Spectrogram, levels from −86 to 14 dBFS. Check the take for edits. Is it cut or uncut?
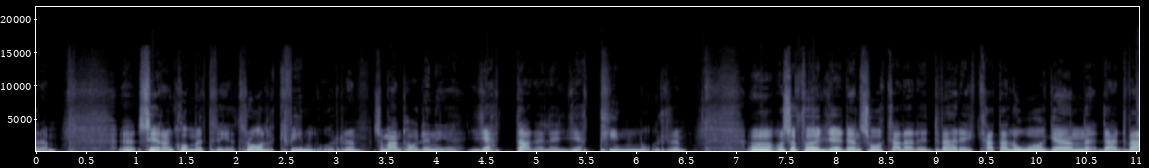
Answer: cut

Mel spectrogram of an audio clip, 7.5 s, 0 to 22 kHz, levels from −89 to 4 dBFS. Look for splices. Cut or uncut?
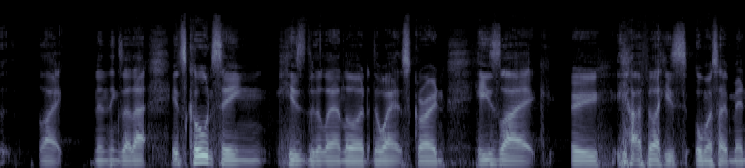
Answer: cut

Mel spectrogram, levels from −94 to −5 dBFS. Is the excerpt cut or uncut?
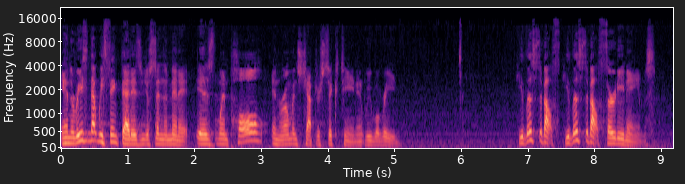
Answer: cut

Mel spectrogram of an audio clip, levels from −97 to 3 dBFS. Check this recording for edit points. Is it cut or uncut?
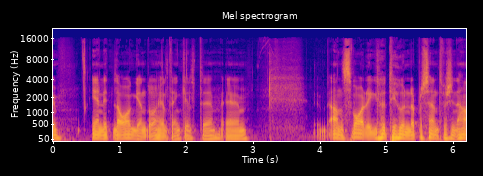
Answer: uncut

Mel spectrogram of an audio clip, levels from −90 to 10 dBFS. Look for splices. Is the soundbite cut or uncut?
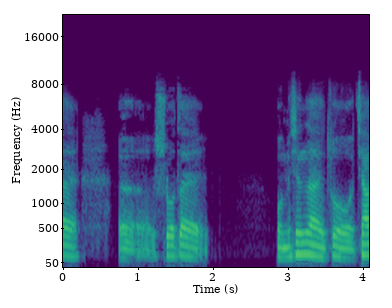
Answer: uncut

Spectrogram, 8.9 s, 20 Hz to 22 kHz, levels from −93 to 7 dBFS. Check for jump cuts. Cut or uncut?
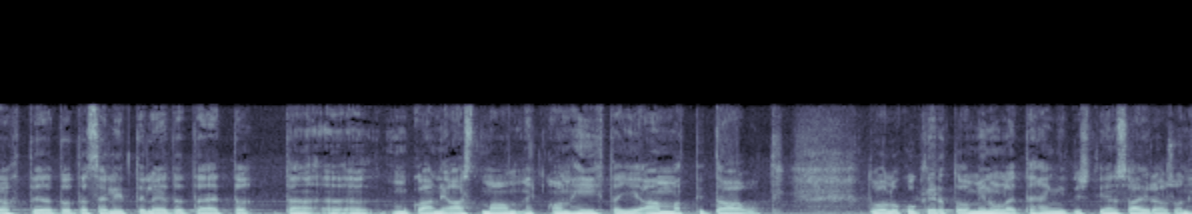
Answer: uncut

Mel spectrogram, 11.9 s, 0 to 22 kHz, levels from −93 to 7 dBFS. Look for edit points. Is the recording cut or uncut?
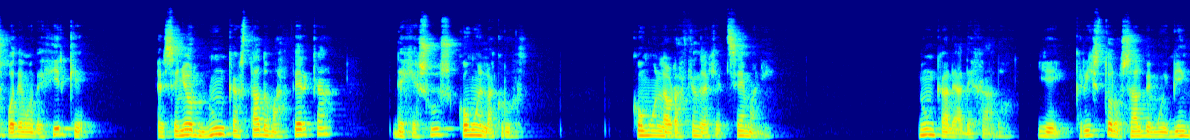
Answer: cut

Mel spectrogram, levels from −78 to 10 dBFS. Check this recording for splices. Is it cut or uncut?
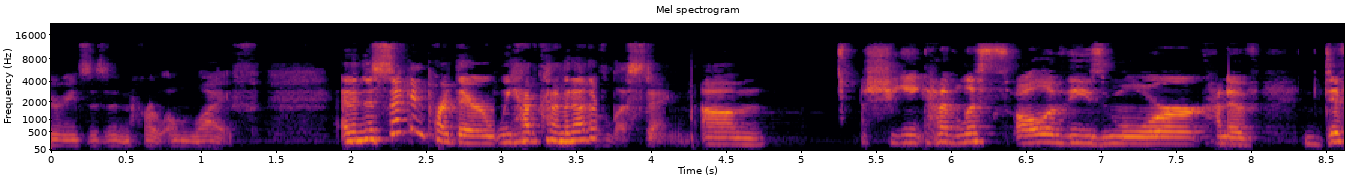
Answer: cut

